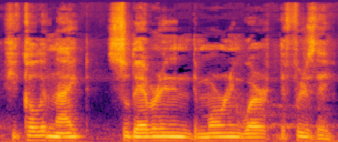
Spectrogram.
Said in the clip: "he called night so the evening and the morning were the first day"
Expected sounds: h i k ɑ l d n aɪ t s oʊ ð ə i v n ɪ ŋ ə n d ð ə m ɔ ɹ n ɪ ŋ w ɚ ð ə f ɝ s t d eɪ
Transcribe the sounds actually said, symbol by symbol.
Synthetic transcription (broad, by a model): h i k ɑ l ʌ n aɪ t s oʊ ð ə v ɪ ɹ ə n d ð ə m ɔ ɹ n ɪ ŋ w ɚ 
